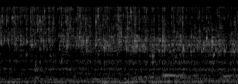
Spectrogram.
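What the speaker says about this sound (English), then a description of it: "Fill the pot with water, clean water" Clean tap water running into a cooking pot, a steady bright gushing hiss with a low churning undertone, close and continuous, no talking.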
